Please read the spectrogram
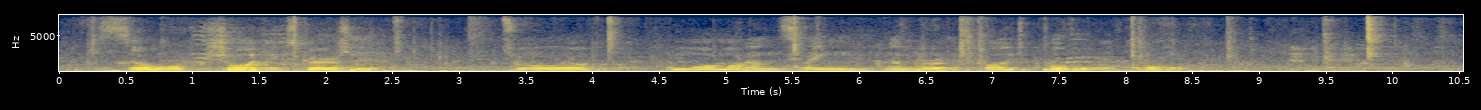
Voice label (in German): Ansage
